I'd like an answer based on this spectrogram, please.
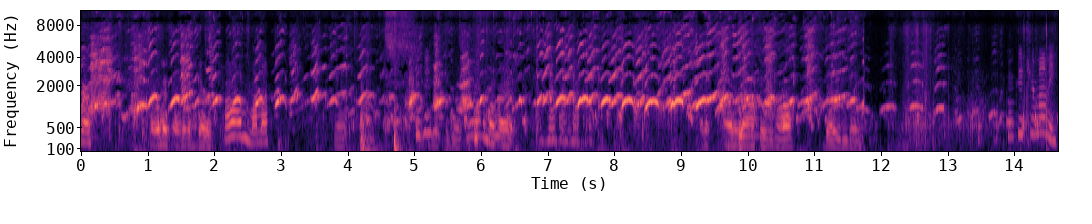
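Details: A whole litter of hungry Redbone Coonhound puppies near Kingston, Ontario yelps and whines in a busy, continuous chorus of short arching cries that thins out near the end. A person's voice is audible indoors.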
